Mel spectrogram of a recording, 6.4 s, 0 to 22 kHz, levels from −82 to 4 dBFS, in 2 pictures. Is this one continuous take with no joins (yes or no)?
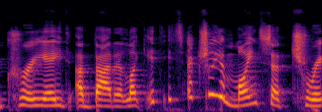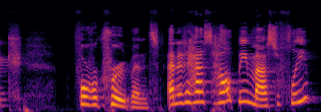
no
